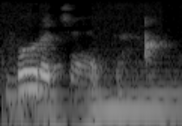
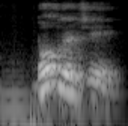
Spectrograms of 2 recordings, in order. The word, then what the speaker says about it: Buttigieg: I wouldn't want to mispronounce it. Buttigieg. Buttigieg.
